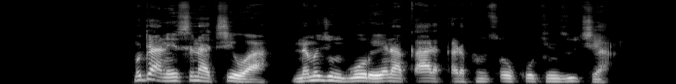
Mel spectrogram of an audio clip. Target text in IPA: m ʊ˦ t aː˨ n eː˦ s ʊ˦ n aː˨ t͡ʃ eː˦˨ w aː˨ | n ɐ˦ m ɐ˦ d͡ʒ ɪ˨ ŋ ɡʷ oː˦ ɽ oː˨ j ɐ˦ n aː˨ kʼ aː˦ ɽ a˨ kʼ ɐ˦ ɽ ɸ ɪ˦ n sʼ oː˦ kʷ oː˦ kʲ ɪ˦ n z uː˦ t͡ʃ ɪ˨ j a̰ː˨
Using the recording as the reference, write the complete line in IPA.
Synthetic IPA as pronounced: m ʊ˦ t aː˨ n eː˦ s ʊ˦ n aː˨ t͡ʃ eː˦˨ w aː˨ | n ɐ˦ m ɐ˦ d͡ʒ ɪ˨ ŋ ɡʷ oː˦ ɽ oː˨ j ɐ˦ n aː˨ kʼ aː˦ ɽ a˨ kʼ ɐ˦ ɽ ɸ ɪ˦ n sʼ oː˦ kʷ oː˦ kʲ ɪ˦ n z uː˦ t͡ʃ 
